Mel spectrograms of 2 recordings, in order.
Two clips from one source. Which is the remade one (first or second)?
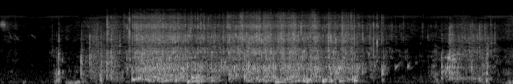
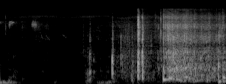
first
